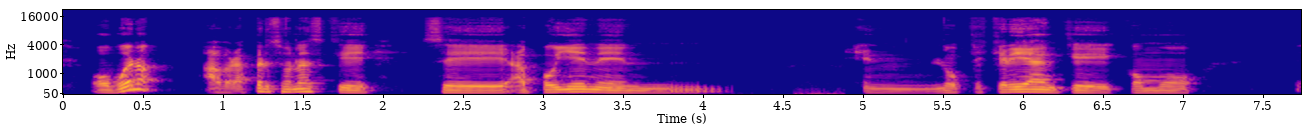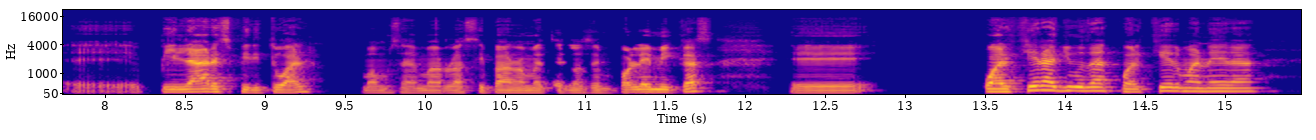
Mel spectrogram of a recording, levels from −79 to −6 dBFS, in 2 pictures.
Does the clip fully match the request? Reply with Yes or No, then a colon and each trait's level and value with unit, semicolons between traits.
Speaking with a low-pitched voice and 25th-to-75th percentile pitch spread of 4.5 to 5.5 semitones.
Yes: low, 100 Hz; average, 4.9 semitones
